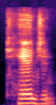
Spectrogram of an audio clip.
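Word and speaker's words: tanh: functions using cinch and kosh so the hyperbolic tangent function would be the ratio sinch of x over cosh of x and we pronounce that tange of x and its graph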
